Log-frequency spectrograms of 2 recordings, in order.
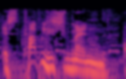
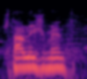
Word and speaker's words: establishment: Pronunciado en inglés sería comenzando por la S. Establishment, como les había dicho, establishment. En español, establishment. La paradoja es que tenemos de esta voz inglesa la adaptación en español en nuestro diccionario y empieza por E, no por S. Establishment. SH en el medio, establishment, pues nosotros no pronunciamos la SH.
